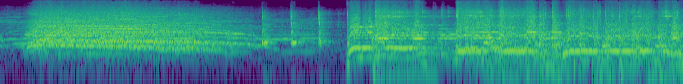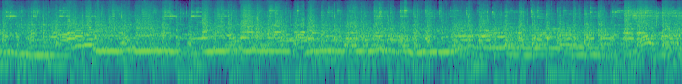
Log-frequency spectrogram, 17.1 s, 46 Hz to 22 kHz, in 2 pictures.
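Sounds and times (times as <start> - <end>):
instrumental folk dance music: 3.4 - 17.0.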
